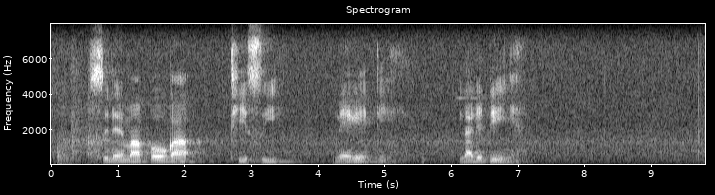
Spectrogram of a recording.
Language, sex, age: Swati, male, 21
